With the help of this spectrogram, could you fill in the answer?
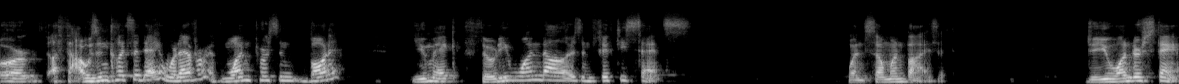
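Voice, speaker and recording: The delivery is fairly slow, broken by long, frequent pauses. The intonation stays lively. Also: man, fairly high pitch for a man. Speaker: acting business coach. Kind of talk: live webinar. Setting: live online webinar. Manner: animated.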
